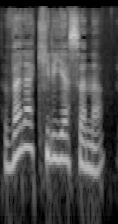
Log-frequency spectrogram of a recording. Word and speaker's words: Valakiliyasana: Et là, nous allons faire Valakiliyasana. Je l'ai prononcé Magnifique. du premier coup.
